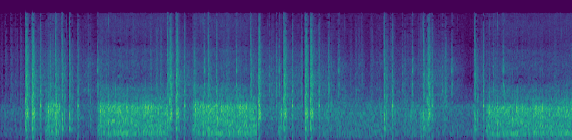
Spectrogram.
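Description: A skateboard rolls over smooth pavement.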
